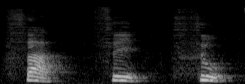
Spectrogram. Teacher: Première difficulté, le tha. C'est un S très léger que vous prononcez en sortant légèrement la langue.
